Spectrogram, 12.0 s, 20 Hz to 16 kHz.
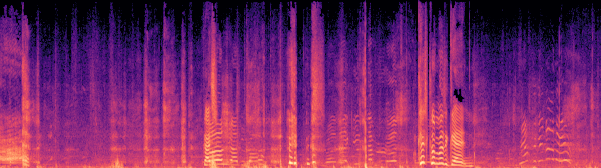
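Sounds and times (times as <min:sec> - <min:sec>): person breathing hard: 0:01.4 - 0:07.1.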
